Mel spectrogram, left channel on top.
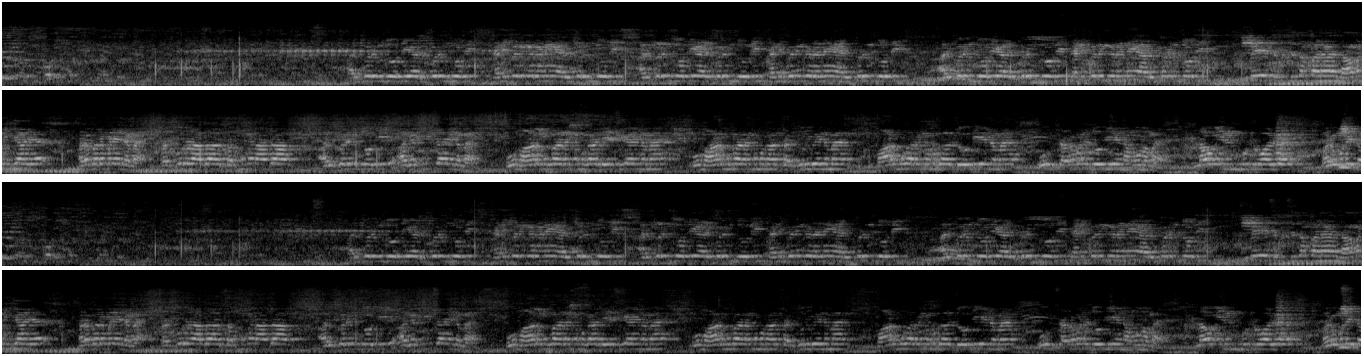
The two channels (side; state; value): right; quieter; 4.9 dB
